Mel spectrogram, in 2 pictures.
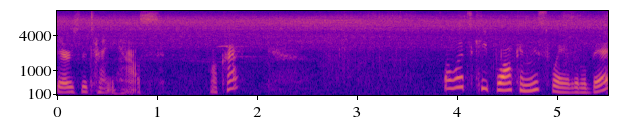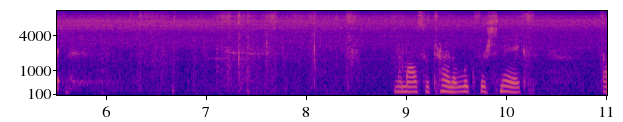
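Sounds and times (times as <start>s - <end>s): insects chorus: 0.0s - 11.0s.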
